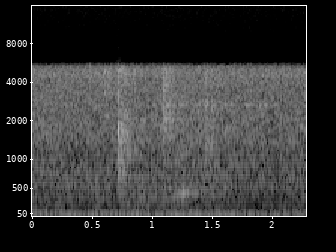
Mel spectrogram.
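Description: A few light clicks and taps of objects being handled on a table, over a steady low room hum.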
